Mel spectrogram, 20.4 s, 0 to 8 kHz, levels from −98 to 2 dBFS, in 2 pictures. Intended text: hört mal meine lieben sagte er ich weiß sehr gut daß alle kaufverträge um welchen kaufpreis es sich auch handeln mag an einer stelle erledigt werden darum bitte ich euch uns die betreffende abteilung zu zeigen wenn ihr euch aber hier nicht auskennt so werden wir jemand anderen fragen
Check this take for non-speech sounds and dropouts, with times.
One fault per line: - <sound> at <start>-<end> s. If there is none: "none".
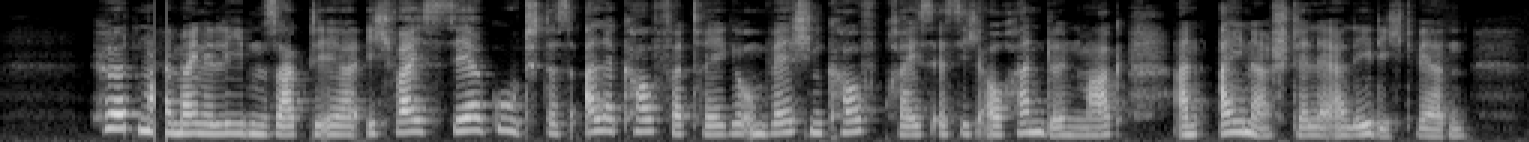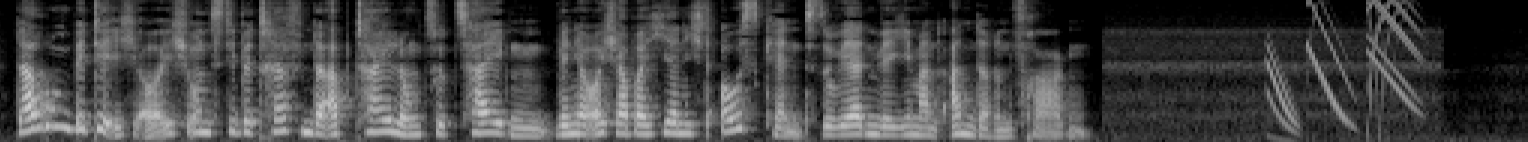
- dropout at 1.0-1.1 s
- chirp at 18.6-19.7 s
